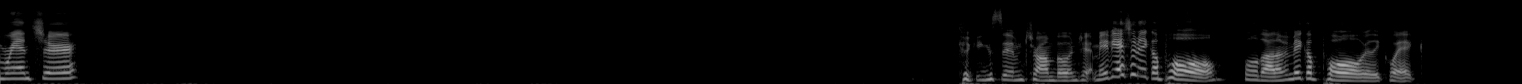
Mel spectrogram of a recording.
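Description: A young woman speaks animatedly into a microphone, close by.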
